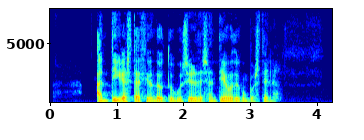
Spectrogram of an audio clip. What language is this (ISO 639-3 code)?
glg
